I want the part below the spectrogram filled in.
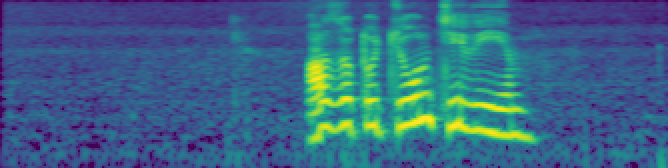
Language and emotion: Russian, neutral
